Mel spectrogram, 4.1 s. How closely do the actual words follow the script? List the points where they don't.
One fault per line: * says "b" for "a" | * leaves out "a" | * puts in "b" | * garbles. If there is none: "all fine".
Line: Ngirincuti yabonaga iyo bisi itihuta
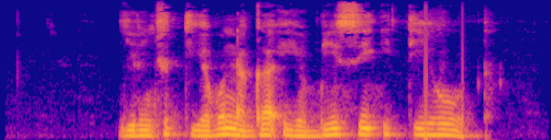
all fine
